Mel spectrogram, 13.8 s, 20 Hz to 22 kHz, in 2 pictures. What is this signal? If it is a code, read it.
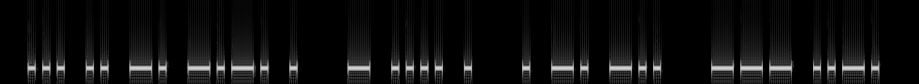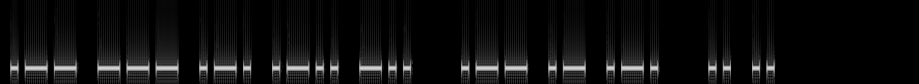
Morse code, heard as a keyed tone, about 22 wpm, 700 Hz. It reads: SINCE THE END OF WORLD WAR II
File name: practice / 22wpm / Sets of 7 Words - 22wpm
